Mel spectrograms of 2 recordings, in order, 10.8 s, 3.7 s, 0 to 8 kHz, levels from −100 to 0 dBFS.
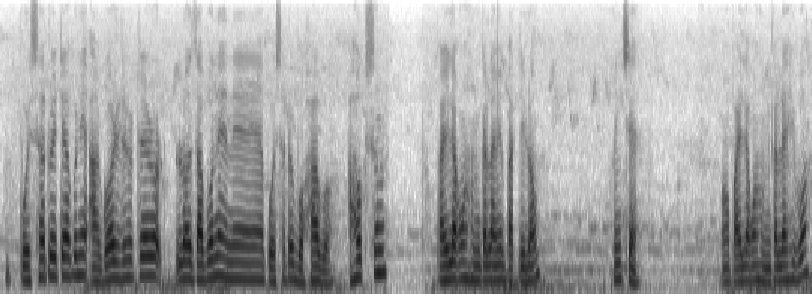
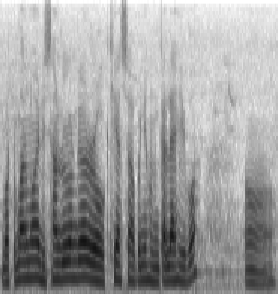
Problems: constant background noise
